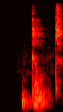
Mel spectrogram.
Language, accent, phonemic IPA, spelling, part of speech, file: English, Southern England, /dɒm(p)t/, dompt, verb, LL-Q1860 (eng)-dompt.wav
- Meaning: To bring (something) under control; to overcome, to subdue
